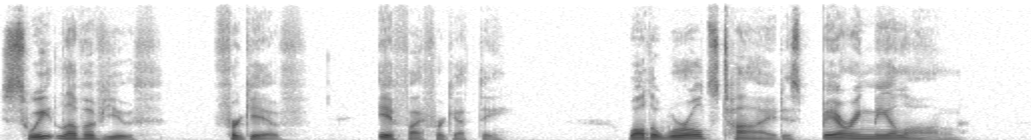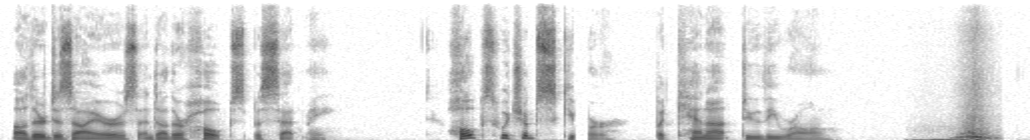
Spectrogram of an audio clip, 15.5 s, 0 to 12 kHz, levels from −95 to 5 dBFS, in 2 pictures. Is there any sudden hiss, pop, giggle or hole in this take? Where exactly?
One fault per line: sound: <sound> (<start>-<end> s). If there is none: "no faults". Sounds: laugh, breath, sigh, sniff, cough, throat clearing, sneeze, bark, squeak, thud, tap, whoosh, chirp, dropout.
sound: dropout (12.0-12.2 s)
sound: whoosh (14.5-15.3 s)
